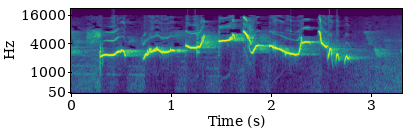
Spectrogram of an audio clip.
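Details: Oriental magpie-robin singing in the morning. Loud clear whistled phrases slide up and down, with sharp upward sweeps and short warbled notes in a quick series. The background is quiet.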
